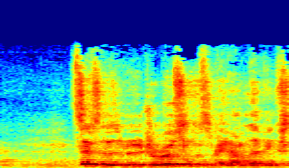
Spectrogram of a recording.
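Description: A man speaking into a handheld microphone, starting about half a second in after a brief pause.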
